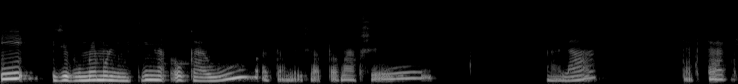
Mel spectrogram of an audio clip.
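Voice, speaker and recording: Very slowly and with long, frequent pauses, a woman talks at medium pitch with lively intonation. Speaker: career coach. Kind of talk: webinar presentation. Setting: online webinar. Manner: animated.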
